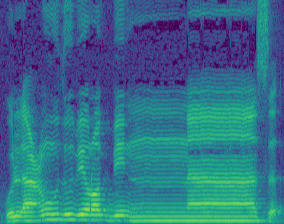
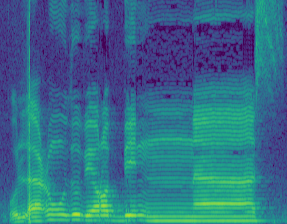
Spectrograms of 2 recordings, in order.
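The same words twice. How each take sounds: First: The final consonant ends with an echoing bounce. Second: The final consonant stops without any echoing bounce. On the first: The speaker calls it wrong. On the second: The speaker calls it right.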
